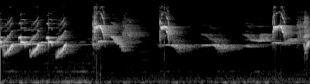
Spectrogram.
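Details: Oriental magpie-robin with a mimicry-rich song for prompting other birds: quick chattering warble, then harsh bursts each followed by long level whistles.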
